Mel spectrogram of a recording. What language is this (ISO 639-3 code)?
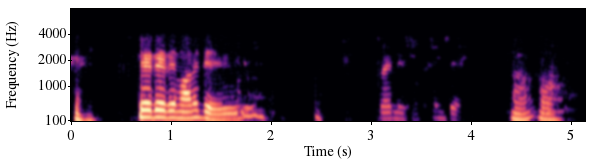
brx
